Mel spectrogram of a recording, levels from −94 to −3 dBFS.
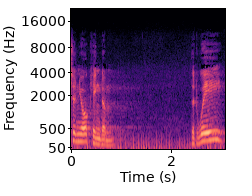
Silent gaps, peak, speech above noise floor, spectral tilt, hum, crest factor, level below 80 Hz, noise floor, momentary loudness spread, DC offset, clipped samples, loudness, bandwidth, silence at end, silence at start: none; -10 dBFS; 22 dB; -6 dB/octave; none; 16 dB; -46 dBFS; -46 dBFS; 25 LU; under 0.1%; under 0.1%; -25 LUFS; 12 kHz; 0 s; 0 s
